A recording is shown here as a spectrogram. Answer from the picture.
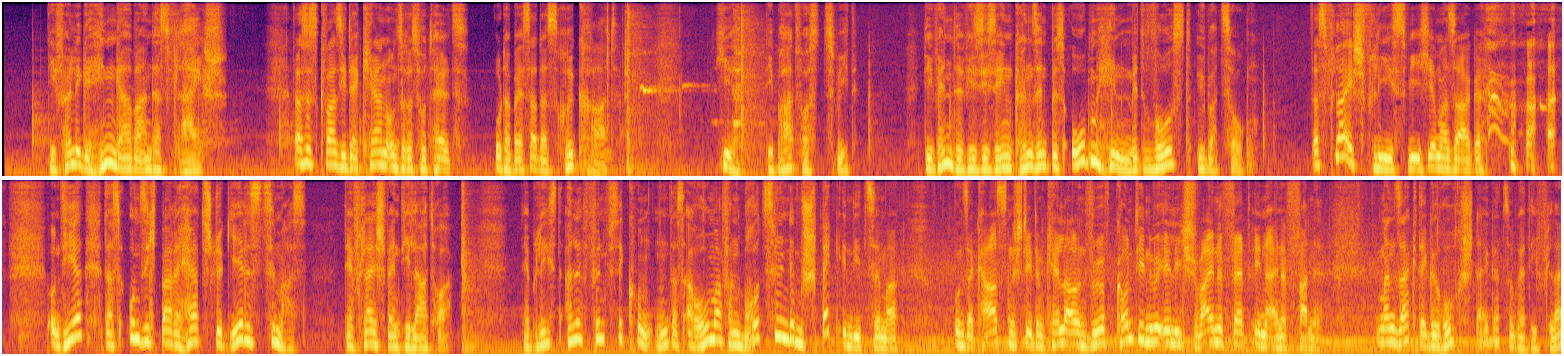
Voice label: Werbung; ironisch

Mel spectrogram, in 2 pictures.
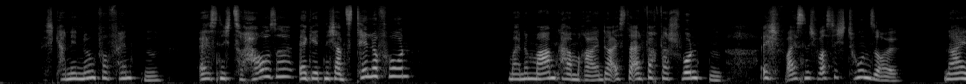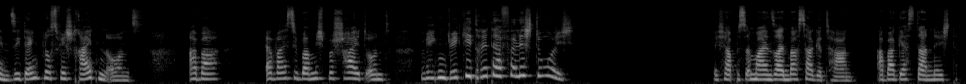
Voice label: Synchron

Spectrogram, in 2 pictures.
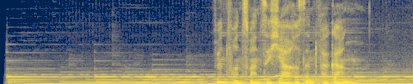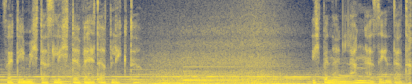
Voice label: Kinospot; Kinowerbung - 25 Jahre Freiheit

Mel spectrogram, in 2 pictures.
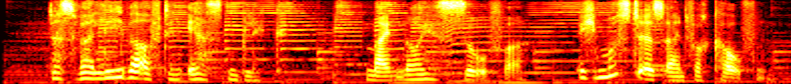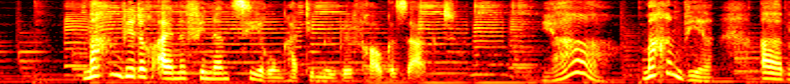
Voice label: Werbung; Raiffeisen

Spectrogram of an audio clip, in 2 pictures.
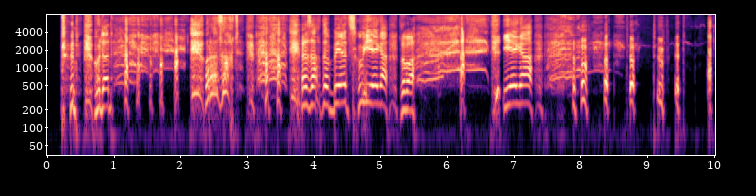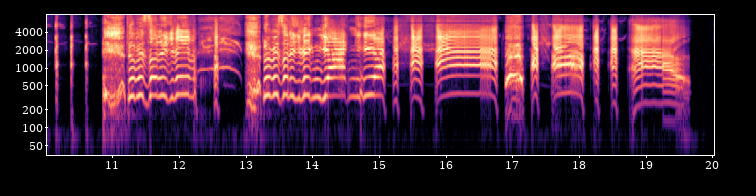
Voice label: witzig

